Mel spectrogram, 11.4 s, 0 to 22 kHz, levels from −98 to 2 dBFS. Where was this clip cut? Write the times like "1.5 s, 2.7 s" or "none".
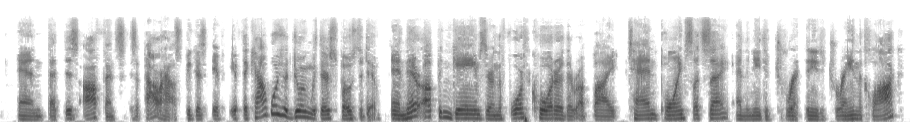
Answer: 2.8 s, 4.8 s, 7.8 s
